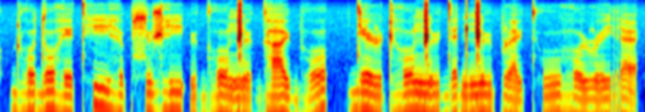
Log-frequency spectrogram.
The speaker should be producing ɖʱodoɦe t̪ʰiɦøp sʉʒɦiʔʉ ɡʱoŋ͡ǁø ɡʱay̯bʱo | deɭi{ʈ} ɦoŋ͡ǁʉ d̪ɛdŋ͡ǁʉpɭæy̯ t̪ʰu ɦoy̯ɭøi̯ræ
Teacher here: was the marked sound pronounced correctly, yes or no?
yes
